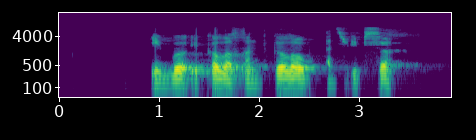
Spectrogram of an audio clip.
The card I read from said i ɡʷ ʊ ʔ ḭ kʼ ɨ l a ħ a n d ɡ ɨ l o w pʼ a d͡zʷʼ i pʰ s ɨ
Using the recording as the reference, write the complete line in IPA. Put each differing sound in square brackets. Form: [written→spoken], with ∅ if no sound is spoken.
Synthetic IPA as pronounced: i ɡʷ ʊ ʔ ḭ kʼ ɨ l a [ħ→χ] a n d ɡ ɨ l o w pʼ a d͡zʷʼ i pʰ s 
